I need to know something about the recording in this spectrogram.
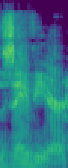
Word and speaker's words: Xavier: very well how about Xavier spelled with an X pronounced with a Z that would be quite acceptable she wrong that is the actual name though Xavier pronounced with an X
